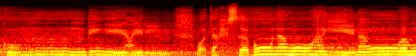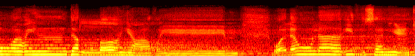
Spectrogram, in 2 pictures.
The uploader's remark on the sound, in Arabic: تسجيلات من صلاة التراويح لشهر رمضان عام 2016.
